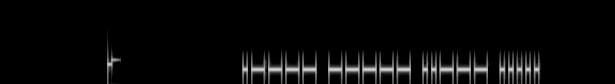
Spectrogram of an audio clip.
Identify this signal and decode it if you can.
Morse code, heard as a keyed tone, about 28 wpm, 700 Hz. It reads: 1025
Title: Numbers - Contest Style - 4-Digit 28wpm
